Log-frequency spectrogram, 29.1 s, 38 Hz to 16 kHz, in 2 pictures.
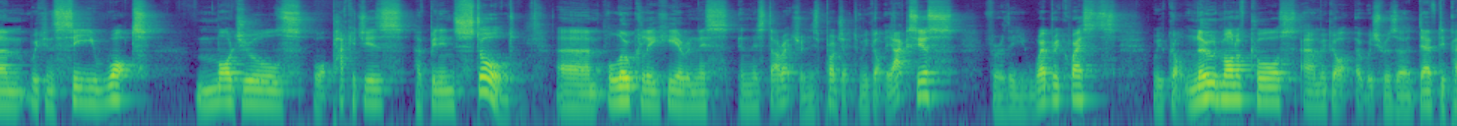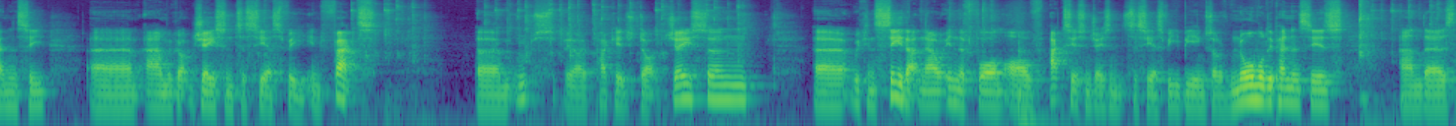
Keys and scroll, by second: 17.0-21.5 typing, 21.6 Tab, 21.8 Return, 23.3-24.1 typing, 28.2-28.6 typing.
